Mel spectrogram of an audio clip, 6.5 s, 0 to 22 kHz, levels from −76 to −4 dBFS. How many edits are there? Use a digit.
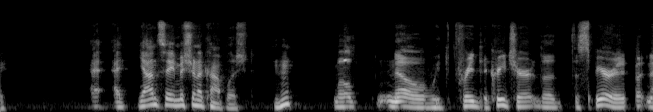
1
